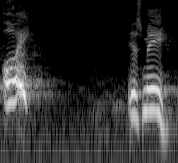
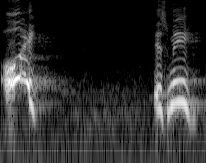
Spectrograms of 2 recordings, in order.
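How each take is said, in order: First: "Oi" ऊँचे स्वर में, खिंचा हुआ; Hebrew oi. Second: "Oi" को बहुत ऊँचा, रोती आवाज़ में खींचो; a very high wailing "Oi", then a plain "is me"; wailed oi. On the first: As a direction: say "Oi" high and drawn out, then "is me" plain. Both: Shown as a demonstration. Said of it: "Hebrew literally is".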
